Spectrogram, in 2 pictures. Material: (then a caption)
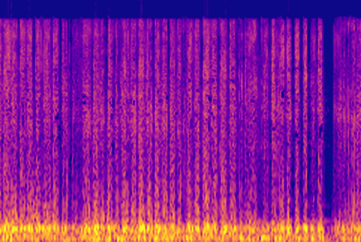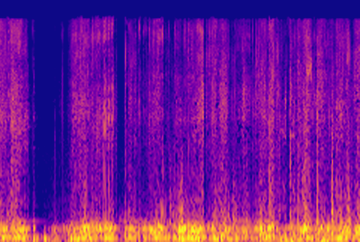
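Metal mesh. Long acrylic nails scratch and tap rapidly across the hollow, perforated metal mesh grille of a black USB condenser microphone. The result is a dense, continuous, heavy scratching texture with a strong low, boomy body. The sound drops out briefly a few times around the middle before resuming at full intensity.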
